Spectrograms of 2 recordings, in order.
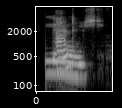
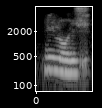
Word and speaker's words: Limoges: and Limoges. Limoges. So you're not saying Nantes, you're not saying Rennes, you're not saying Cannes, and you're not saying Limoges.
